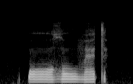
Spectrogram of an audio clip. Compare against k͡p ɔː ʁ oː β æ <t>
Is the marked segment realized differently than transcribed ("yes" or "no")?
no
